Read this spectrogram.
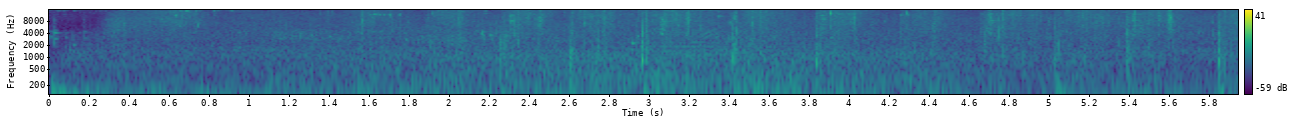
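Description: Footsteps run quickly across stone.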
